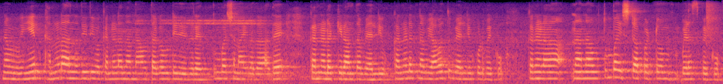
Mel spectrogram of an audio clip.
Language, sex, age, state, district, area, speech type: Kannada, female, 30-45, Karnataka, Hassan, urban, spontaneous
